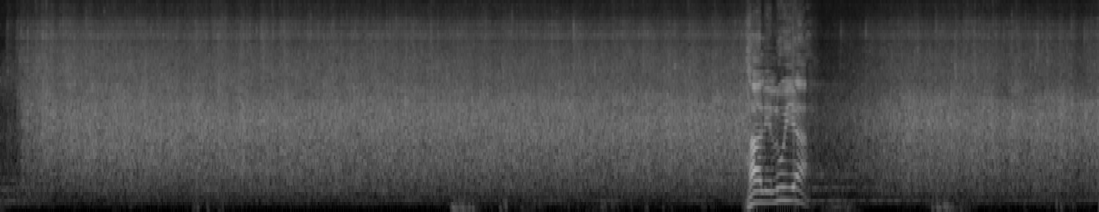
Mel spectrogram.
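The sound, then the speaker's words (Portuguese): An audience claps hands in a loud, dense, sustained wave of applause lasting many seconds, applauding the name of Jesus; a single voice briefly shouts over it near the end before the clapping resumes. “Prepara a sua mão aí, você vai bater palma bem forte.”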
